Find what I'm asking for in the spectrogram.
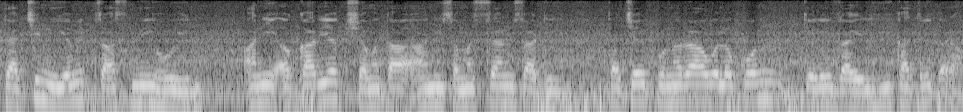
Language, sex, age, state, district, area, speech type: Marathi, male, 60+, Maharashtra, Yavatmal, urban, read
